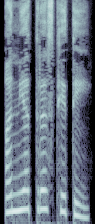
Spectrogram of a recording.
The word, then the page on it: ಅನ್ಯತ್ರಸ್ಥಿತಿ: anyatrasthiti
